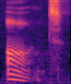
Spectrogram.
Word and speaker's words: aren't: aren't cheap so so the difficult here is the pronunciation of an not which is Aunt okay Aunt good so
